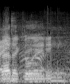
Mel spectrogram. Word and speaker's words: Battaglini: No, you got to pronounce the Italian way there, Ray. Battaglini. Battaglini. Okay. No G pronunciation.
